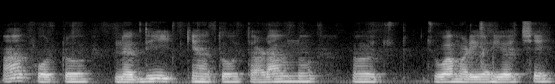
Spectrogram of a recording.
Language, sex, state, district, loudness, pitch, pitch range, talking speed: Gujarati, male, Gujarat, Valsad, -15 LUFS, 125 Hz, 120-130 Hz, 110 wpm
